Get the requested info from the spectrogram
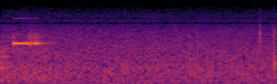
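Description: A single short, high electronic beep from a digital multimeter as its probes go onto the transformer's output terminals, followed by near silence.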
